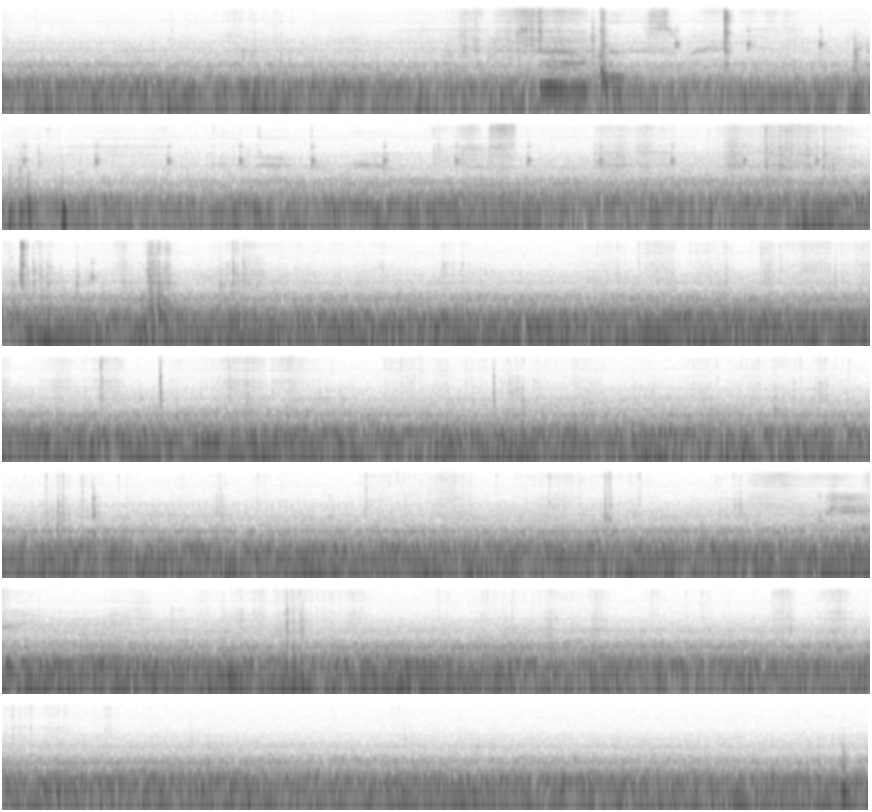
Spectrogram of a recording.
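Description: Steady low rumble of a car's engine and tyres heard from inside the cabin while driving slowly, with scattered small clicks and rattles.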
